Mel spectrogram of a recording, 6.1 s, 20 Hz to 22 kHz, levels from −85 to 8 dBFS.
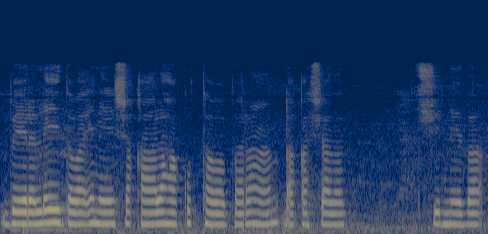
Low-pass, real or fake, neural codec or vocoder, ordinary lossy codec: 7.2 kHz; real; none; none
